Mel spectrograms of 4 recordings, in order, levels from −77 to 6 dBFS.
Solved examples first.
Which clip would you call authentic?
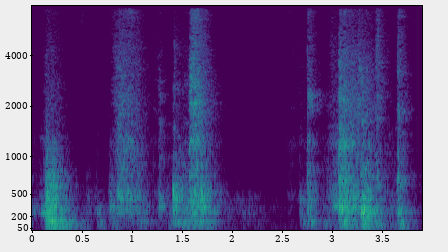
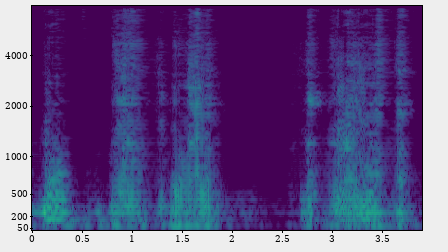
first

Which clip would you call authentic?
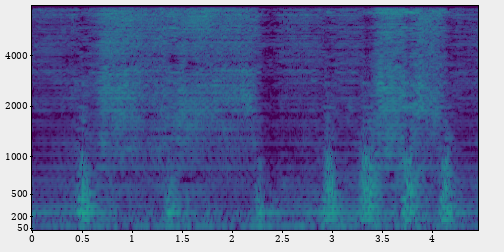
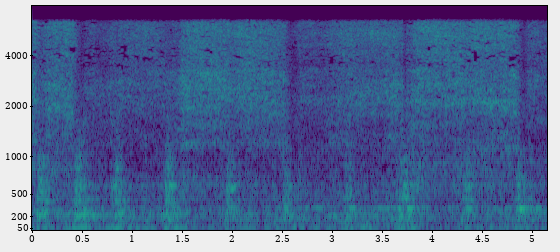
second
